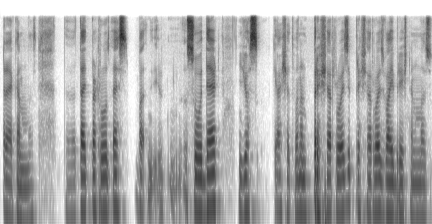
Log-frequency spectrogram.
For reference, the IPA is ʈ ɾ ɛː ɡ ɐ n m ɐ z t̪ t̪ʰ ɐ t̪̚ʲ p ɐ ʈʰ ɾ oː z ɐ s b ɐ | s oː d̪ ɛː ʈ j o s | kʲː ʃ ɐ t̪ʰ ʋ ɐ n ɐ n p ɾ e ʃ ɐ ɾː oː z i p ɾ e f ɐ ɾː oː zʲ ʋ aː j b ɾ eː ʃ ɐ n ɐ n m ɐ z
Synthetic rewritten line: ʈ ɾ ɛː k ɐ n m ɐ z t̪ t̪ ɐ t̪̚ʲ p ɐ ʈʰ ɾ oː z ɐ s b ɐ | s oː d̪ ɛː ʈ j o s | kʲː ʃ ɐ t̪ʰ ʋ ɐ n ɐ n p ɾ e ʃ ɐ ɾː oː z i p ɾ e ʃ ɐ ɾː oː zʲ ʋ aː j b ɾ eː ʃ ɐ n ɐ n m ɐ z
